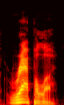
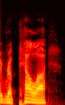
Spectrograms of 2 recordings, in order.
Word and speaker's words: Rapala: Like Rapala is coming, and yes, folks, it's pronounced Rapala. You can say Rapala, you can say Rapella. We don't care how you say it. We know what you're talking about, but the correct pronunciation is Rapala.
